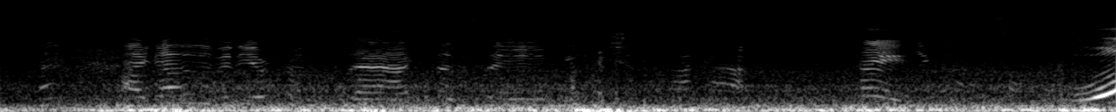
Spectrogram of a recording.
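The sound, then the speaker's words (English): A steady low engine and road rumble fills a moving car's interior as one passenger is driven home, with several voices talking and exclaiming loudly over the drone. “Hey, y'all can't tell, but it was, like, multiple hours passed, and now we're in the car.”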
